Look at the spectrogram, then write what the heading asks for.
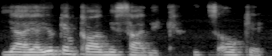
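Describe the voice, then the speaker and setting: A man's voice: fairly high pitch, normal speed, mellow, husky. A man from Pakistan with a Pakistani accent, a Pashto speaker, talking hesitantly with many fillers on a video call. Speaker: chat participant. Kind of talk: casual video call chat.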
